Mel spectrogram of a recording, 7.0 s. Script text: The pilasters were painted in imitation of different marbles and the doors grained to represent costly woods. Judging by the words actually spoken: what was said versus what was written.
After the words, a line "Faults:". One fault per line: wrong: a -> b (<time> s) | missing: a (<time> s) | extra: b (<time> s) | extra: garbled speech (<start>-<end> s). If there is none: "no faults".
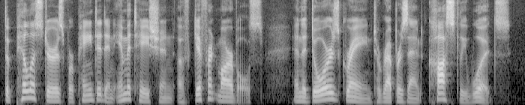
The pilasters were painted in imitation of different marbles and the doors grained to represent costly woods.
Faults:
no faults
